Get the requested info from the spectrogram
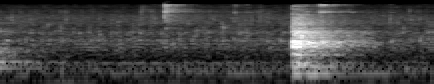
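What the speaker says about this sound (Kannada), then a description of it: "ಒಂದು ಅರ್ಧ ಗ್ಲಾಸ್ ನೀರು ಹಾಕ್ಕೊಂಡಿದ್ದೀನಿ" Half a glass of water splashes into a pan of coriander chicken fry, a short sudden pour and sizzle rising out of a quiet kitchen and fading within a second.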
